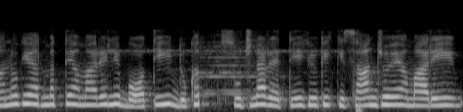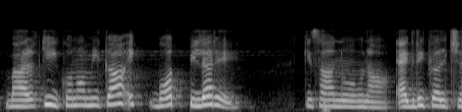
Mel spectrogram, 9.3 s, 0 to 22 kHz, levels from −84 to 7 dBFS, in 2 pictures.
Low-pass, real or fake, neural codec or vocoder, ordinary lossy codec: 7.2 kHz; real; none; Opus, 32 kbps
